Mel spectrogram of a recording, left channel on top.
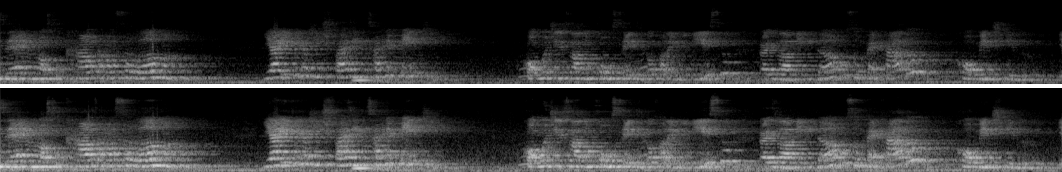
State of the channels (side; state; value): left; quieter; 9.6 dB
